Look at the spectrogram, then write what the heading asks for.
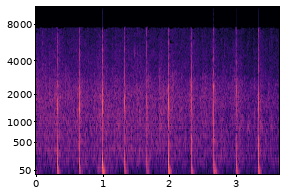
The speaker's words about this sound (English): And that is an accolade that deserves a round of applause.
